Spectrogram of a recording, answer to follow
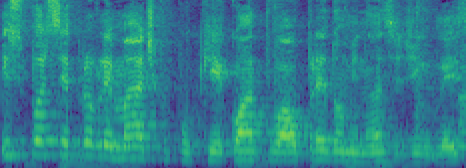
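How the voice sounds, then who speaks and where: Speech comes at a moderate pace with audible room echo. Noticeable background noise is present. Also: man. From Brazil. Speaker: gaming video host and interviewer. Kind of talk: game review narration and interview questions.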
